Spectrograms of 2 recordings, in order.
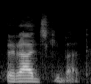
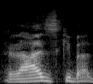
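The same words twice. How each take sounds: First: The first word ends with a j sound. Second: The first word ends with a z sound. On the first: It means Raj's own talk. The speaker calls it right. "But ये राज की बात है" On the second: It means the secret talk. The speaker calls it wrong. "बहुत सारे लोग इसे मिस pronounce करते हैं"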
